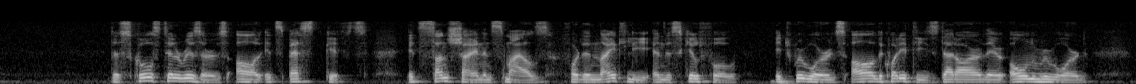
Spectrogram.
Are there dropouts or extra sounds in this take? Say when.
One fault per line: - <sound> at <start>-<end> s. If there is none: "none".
none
